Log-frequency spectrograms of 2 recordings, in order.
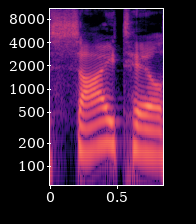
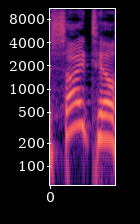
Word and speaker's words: Scytale: what's up they would use something called the Sigh tale Cipher it's Cy T L E I am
